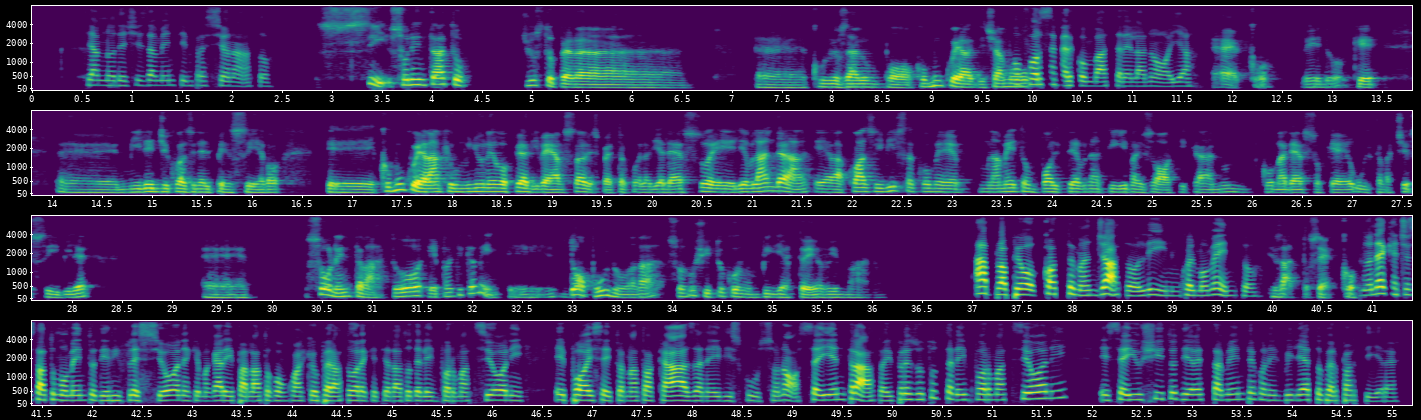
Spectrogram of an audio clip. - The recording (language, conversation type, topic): Italian, podcast, Qual è un viaggio che ti ha cambiato la vita?
- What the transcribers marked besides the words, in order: "proprio" said as "propio"; other background noise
